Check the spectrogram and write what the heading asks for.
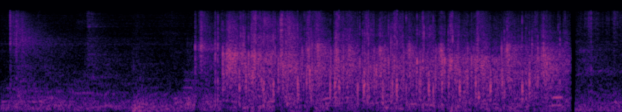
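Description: Audience clapping, starting about two seconds in as a dense patter of many hands and cutting off abruptly near the end.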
